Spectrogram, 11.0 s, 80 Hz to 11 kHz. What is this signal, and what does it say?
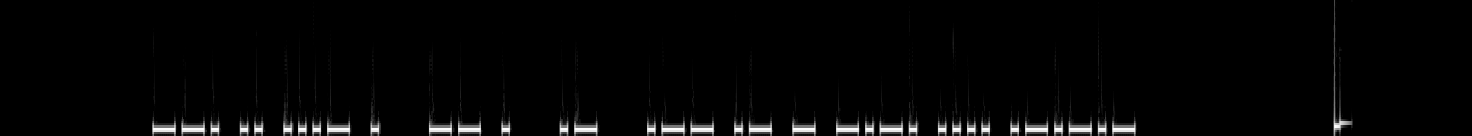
Morse code, heard as a keyed tone, about 22 wpm, 700 Hz. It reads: GIVE ME A WATCH.
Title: Sentences from Top 1000 Words - Review Part 1 - 22wpm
